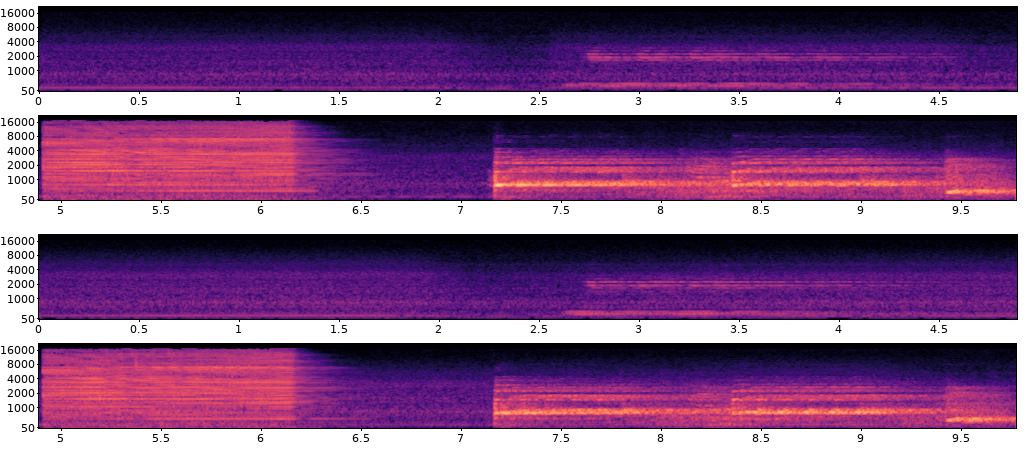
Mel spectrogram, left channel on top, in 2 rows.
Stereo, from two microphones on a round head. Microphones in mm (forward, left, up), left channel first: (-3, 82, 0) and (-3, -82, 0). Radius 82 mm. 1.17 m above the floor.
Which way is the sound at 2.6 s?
25° right (ahead or behind).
